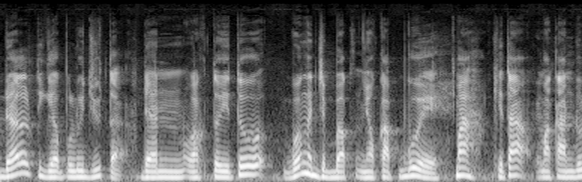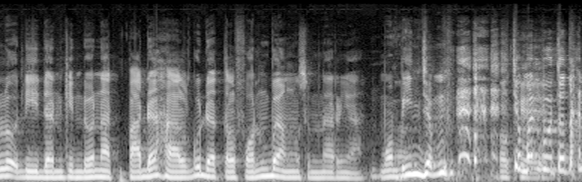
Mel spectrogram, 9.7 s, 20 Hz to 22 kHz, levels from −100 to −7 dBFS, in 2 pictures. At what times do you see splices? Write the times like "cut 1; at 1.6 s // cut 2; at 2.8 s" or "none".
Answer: cut 1; at 1.1 s // cut 2; at 2.3 s // cut 3; at 3.7 s // cut 4; at 5.9 s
